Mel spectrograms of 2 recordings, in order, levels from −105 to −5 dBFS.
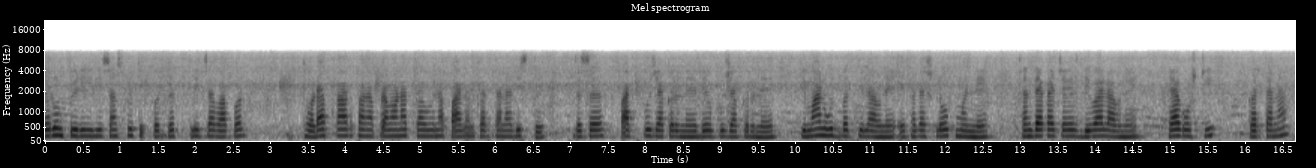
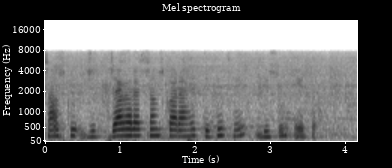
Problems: constant background noise, background conversations at intervals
